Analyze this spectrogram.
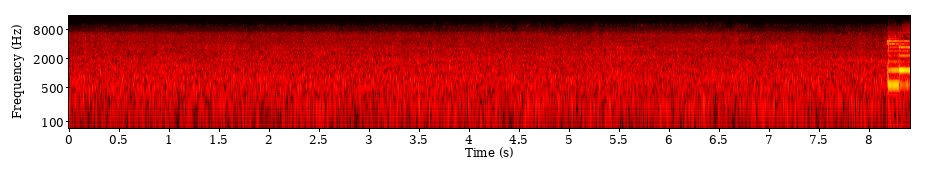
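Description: Steady, even outdoor hiss of open-water background noise with no distinct event in it. Near the end a loud tune cuts in abruptly.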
